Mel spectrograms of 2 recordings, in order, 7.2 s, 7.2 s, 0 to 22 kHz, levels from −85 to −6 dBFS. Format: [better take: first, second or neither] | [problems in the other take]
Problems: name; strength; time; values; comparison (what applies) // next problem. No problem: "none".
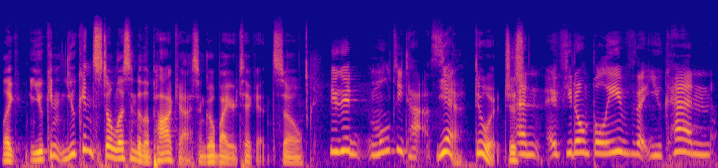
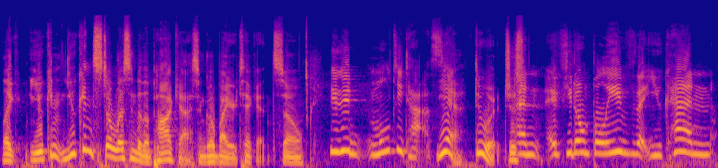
first | distortion; slight; 10 dB below the speech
